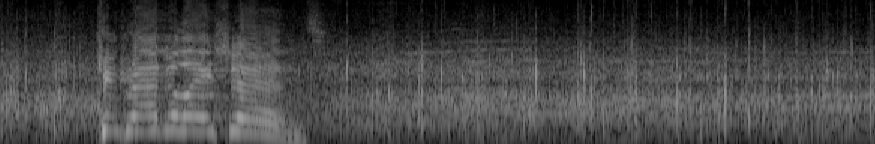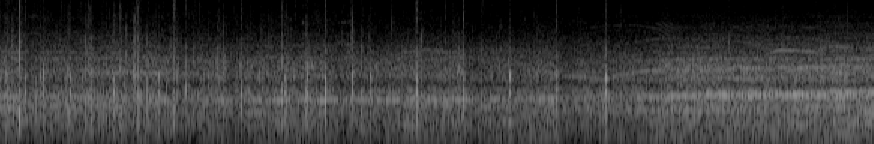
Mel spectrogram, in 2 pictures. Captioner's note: applause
